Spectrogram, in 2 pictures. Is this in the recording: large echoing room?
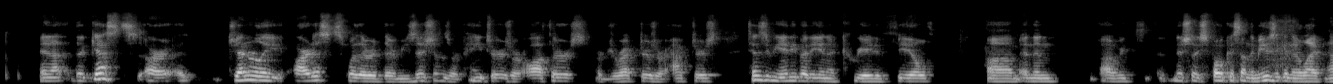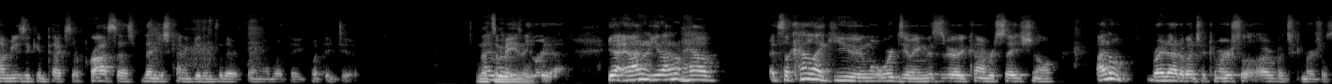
no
